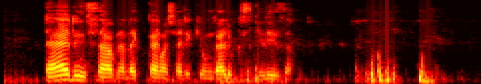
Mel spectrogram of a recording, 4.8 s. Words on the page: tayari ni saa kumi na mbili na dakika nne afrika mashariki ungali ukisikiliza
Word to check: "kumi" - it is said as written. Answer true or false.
false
